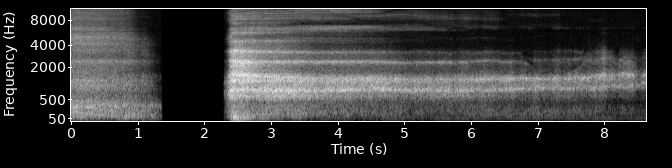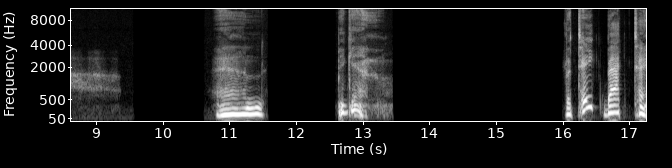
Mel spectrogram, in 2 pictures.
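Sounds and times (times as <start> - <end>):
deep breath: 0.0 - 1.4, 2.3 - 9.6
speech: 12.7 - 13.2, 16.0 - 17.2.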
